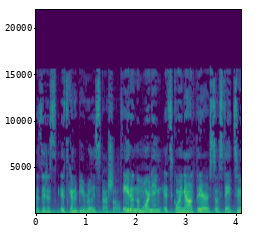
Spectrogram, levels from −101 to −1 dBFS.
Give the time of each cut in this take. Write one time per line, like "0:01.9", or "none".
0:01.7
